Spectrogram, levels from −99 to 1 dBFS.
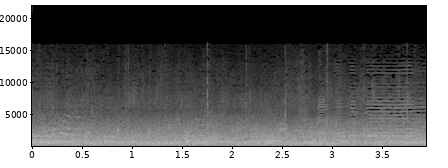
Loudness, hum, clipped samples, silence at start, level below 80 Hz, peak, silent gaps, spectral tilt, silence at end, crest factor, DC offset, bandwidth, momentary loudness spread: -30 LUFS; none; under 0.1%; 0 s; -64 dBFS; -18 dBFS; none; -4 dB/octave; 0 s; 12 dB; under 0.1%; 16 kHz; 1 LU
